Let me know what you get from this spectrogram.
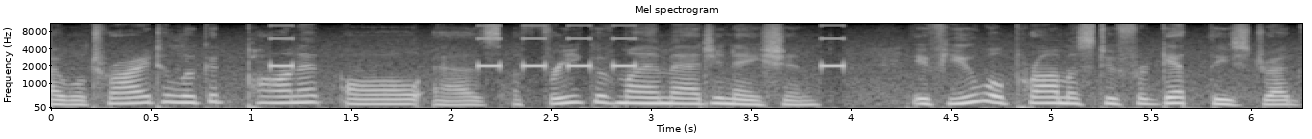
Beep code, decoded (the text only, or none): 1-4-1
